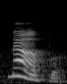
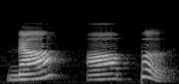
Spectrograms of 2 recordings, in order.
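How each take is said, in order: First: Said in the usual way. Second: "നാ, ആപ്പ്" slowly split into loud separate sounds; "നാ, ആപ്പ്" drawn out sound by sound. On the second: Shown as a demonstration. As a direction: stretch "നാ", pause, then "ആപ്പ്". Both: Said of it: "T pronounce ചെയ്യുന്ന".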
